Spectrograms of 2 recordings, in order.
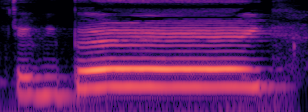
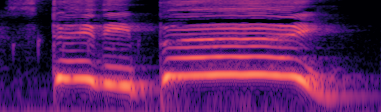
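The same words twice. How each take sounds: First: Long drawn-out call at normal pitch; steady drawn-out call, not pitched up. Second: Long drawn-out call, high and loud; Australian-sounding drawn-out shout. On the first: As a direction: stretch the name as you call for him. Calling out again to Stevie. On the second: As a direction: call across the room, stretching the name out. Calling out to Stevie. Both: Real, not acted.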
